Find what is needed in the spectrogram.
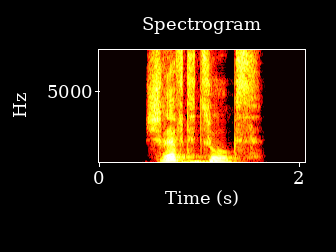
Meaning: genitive singular of Schriftzug
- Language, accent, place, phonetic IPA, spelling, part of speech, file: German, Germany, Berlin, [ˈʃʁɪftˌt͡suːks], Schriftzugs, noun, De-Schriftzugs.ogg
